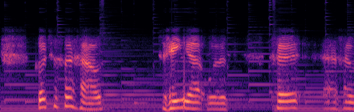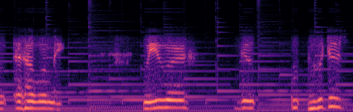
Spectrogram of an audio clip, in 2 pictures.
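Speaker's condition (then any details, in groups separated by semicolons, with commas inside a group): Down syndrome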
